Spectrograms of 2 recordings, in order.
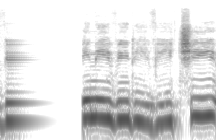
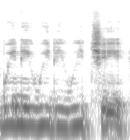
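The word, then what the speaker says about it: Veni, vidi, vici: kind of hard to see, but it says Weenie Vidi Vici, which also is actually pronounced Weenie Weedy Vici, but I think that sounds weird, so I always mispronounce it.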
